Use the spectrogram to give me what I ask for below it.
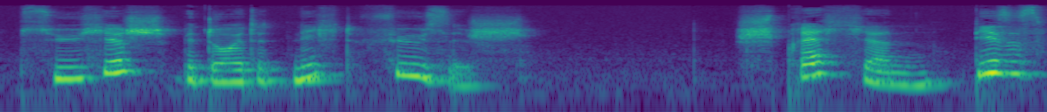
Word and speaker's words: psychisch: Psychisch, psychisch.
